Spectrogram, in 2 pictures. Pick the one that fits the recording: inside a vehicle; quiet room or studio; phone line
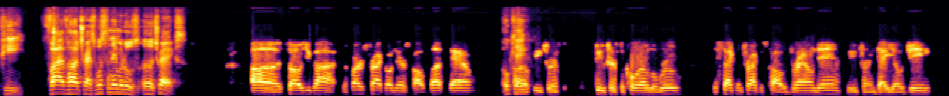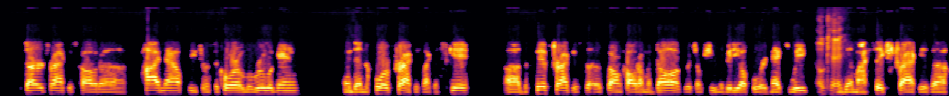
phone line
